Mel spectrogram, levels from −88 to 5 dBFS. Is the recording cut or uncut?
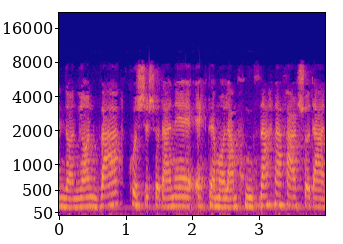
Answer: uncut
